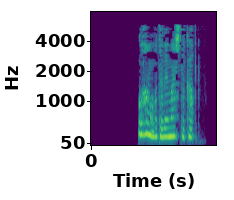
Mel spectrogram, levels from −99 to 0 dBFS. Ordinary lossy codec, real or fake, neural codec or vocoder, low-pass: MP3, 24 kbps; real; none; 7.2 kHz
